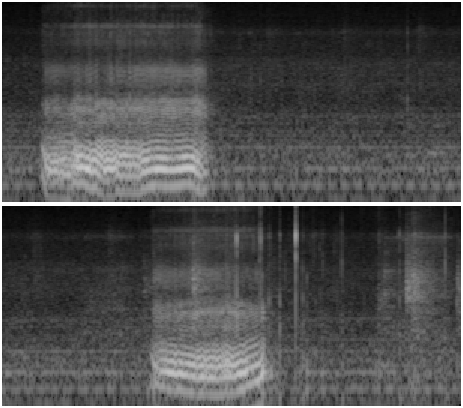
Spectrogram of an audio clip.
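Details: Pekingese snoring while asleep indoors: two long, rumbling, fluttering snores, each about two seconds, roughly six seconds apart, with quiet breathing between and a faint click near the end.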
